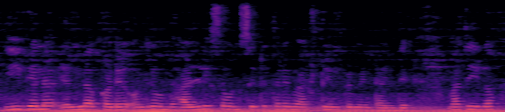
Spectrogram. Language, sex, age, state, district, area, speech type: Kannada, female, 30-45, Karnataka, Shimoga, rural, spontaneous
